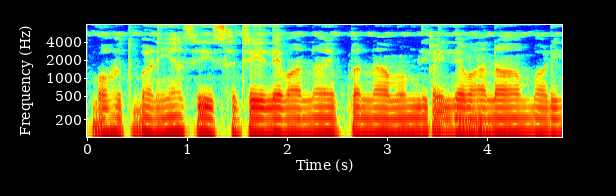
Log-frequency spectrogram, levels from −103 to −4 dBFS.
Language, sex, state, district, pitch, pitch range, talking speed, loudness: Bhojpuri, male, Uttar Pradesh, Deoria, 110 Hz, 105-110 Hz, 150 wpm, -16 LUFS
